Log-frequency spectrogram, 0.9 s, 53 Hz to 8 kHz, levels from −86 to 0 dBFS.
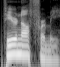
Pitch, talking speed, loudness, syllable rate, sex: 115 Hz, 265 wpm, -15 LUFS, 4.6 syllables/s, male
